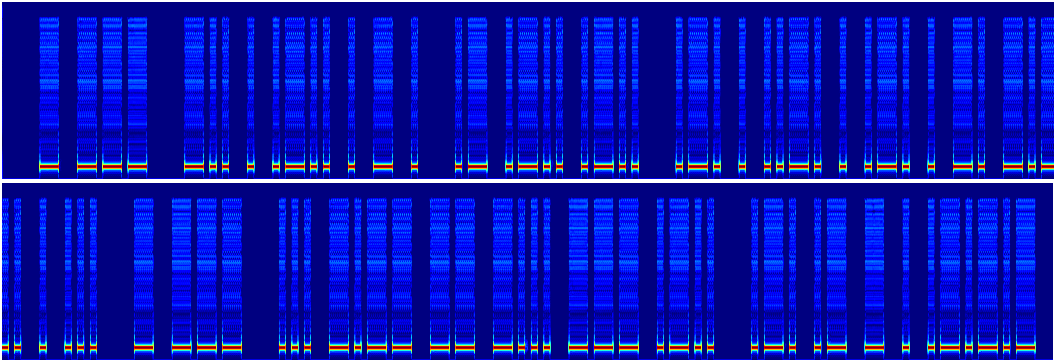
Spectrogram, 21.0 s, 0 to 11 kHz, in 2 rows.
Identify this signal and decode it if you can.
Morse code, heard as a keyed tone, about 19 wpm, 800 Hz. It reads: TO DELETE ALL REFERENCES TO SYMBOL RATE.
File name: ANGLAIS texte clair 3 vitesse 18 mots minute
